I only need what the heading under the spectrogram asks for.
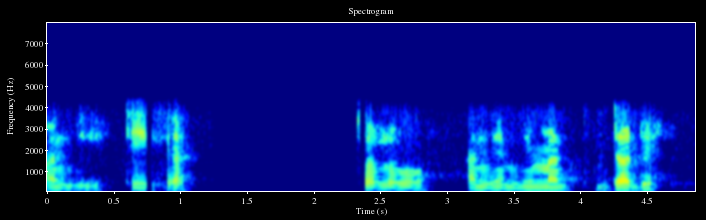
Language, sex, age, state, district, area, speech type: Punjabi, male, 45-60, Punjab, Ludhiana, urban, conversation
